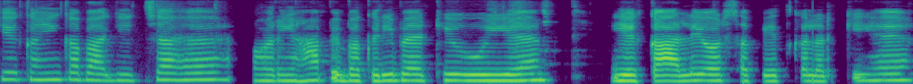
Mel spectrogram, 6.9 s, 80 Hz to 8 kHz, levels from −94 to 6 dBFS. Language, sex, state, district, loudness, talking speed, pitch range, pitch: Hindi, female, Uttar Pradesh, Gorakhpur, -17 LUFS, 165 wpm, 205-225 Hz, 210 Hz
